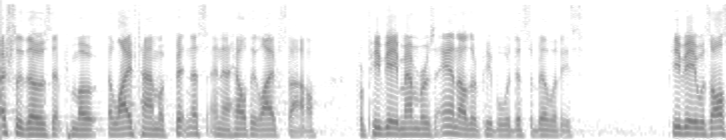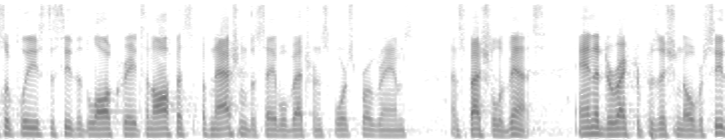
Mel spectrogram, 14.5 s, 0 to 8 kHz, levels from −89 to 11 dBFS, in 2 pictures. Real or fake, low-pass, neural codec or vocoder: real; 7.2 kHz; none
